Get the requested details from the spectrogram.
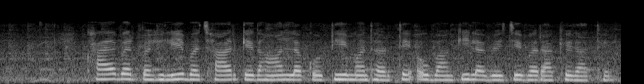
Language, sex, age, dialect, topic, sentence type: Chhattisgarhi, female, 56-60, Western/Budati/Khatahi, agriculture, statement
